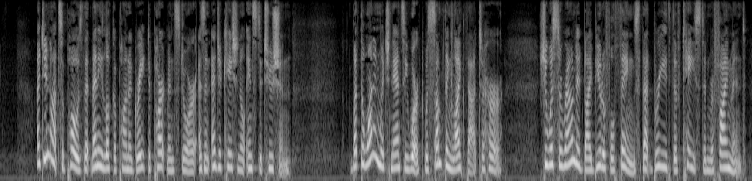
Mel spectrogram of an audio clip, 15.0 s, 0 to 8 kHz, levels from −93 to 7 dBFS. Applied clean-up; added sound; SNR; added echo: none; none; none; none.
